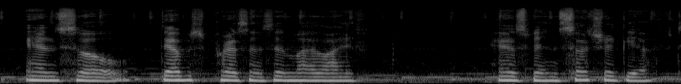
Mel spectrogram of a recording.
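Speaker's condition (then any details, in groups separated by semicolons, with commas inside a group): Parkinson's disease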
